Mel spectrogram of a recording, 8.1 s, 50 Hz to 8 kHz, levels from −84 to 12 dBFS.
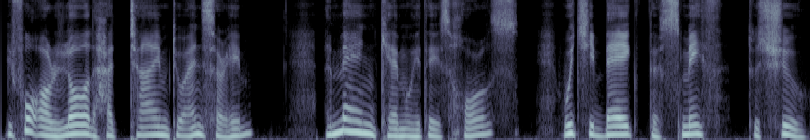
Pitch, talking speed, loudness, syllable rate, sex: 165 Hz, 155 wpm, -18 LUFS, 4.0 syllables/s, male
